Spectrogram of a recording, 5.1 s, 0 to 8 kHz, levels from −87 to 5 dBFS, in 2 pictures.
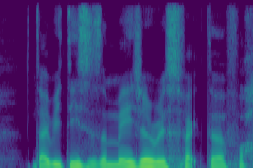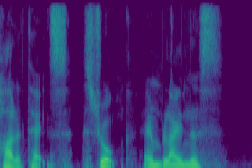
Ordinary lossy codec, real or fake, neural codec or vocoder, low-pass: none; real; none; none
